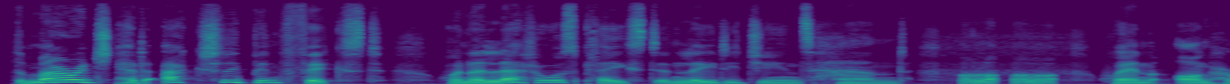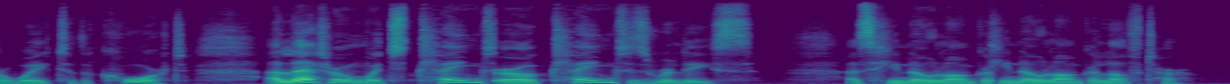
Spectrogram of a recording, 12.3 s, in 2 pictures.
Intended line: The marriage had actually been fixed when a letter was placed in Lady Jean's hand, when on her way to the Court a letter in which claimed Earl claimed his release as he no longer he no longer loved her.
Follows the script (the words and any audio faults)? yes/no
no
